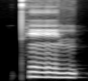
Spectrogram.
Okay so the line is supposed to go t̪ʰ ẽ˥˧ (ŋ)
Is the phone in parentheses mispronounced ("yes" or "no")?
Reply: yes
